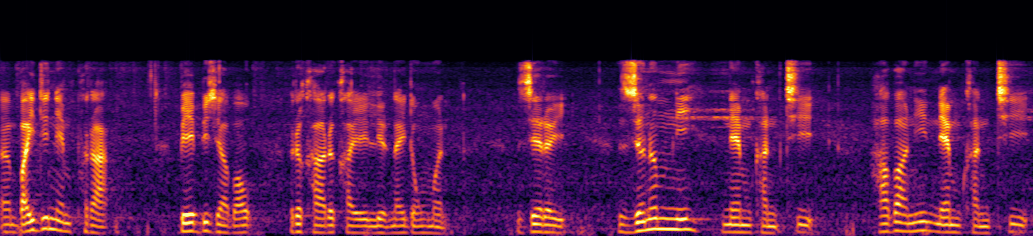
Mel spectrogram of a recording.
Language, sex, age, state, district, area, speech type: Bodo, male, 30-45, Assam, Kokrajhar, rural, spontaneous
